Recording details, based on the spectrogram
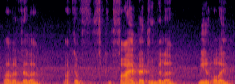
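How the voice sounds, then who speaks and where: A man's voice: on the low side, flat delivery, fast talker, fairly bright tone, slight background noise, low-quality recording. A man in his twenties from the UK, chatting casually and rambling as he answers viewer questions, swearing freely. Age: 20s. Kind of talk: casual Q&A chat.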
